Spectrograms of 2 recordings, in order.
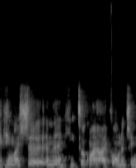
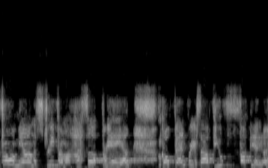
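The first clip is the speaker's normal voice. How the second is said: retold yelling; 7 semitones higher, 6 dB louder than usual. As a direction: reenact the blowup at the staff. Acting out yelling at hostel staff.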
